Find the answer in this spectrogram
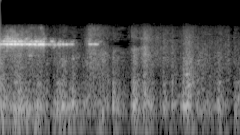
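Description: The call's audio feed cuts back in after dead silence with a thin, high, steady tone lasting under a second, then a brief repeat of it, over faint irregular crackling room noise.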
